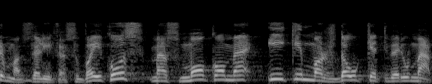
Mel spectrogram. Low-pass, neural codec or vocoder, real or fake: 7.2 kHz; none; real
